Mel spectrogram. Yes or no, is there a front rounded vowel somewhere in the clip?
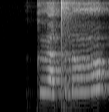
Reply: no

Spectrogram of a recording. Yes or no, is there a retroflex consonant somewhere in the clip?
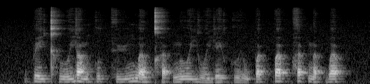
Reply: no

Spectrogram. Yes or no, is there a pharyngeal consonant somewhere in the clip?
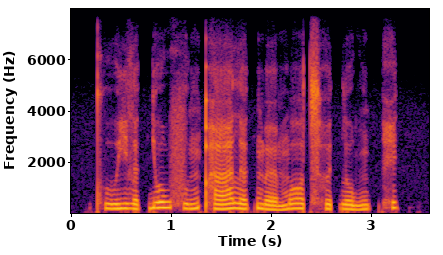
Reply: no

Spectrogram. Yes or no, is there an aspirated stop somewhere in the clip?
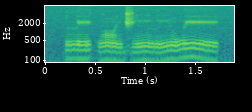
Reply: no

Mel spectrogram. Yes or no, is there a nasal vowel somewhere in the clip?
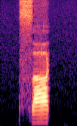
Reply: no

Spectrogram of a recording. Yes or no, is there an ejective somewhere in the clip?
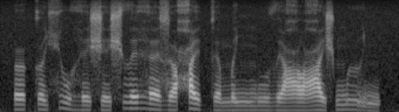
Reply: no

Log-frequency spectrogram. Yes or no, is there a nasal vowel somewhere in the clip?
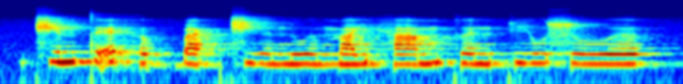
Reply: no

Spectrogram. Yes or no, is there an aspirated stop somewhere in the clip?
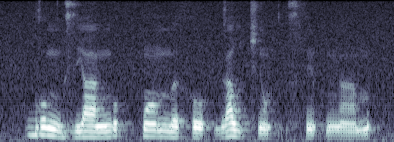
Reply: yes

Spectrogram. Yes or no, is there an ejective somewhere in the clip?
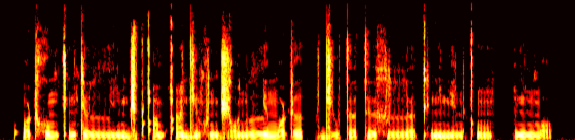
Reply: yes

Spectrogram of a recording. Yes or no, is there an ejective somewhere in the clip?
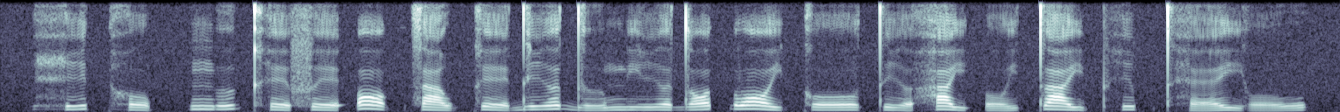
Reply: no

